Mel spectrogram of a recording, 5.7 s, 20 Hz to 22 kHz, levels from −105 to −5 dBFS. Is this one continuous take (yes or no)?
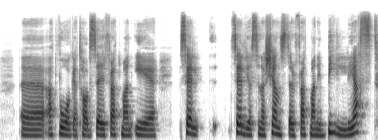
no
